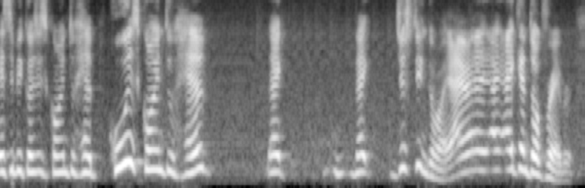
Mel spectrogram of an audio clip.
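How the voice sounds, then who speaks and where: A woman's loud, high-pitched voice. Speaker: event host. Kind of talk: closing speech at live event. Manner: animated.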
